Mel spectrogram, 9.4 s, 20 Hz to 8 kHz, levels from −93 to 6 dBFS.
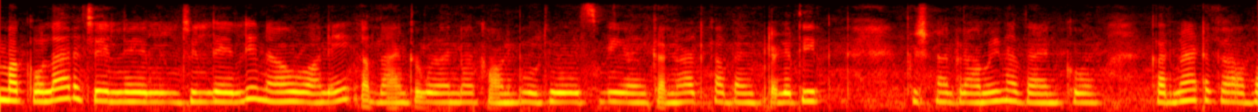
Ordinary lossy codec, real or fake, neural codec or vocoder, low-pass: none; fake; codec, 16 kHz, 2 kbps, FreqCodec, larger model; 7.2 kHz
